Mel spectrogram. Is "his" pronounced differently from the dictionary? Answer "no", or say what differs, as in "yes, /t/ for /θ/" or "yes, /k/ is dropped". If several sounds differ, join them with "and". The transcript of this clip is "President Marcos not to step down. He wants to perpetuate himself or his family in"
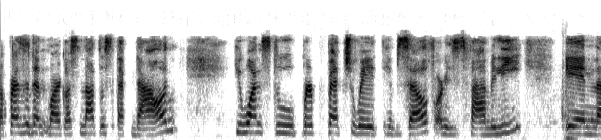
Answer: yes, /s/ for /z/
